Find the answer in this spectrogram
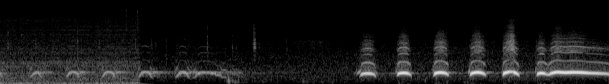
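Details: Wild barred owl in spring woods, giving robust return calls from a hidden new spot in the trees before heavy rain: a soft run of quick low hoots, then five loud clipped hoots and a final drawn-out, slurred hoot.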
